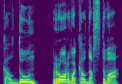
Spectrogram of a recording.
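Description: A man voicing a boastful male demon speaking through a possessed youth, in a slow, low, gloating way. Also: darkish tone, no room sound, studio quality, lightly acted.

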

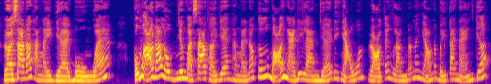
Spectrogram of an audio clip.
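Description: A woman's voice: mid-range voice, lively intonation, normal speed, fairly bright tone. A woman with a Southern Vietnamese accent telling ghost stories for her channel in a chatty, dramatic way, speaking straight to her listeners. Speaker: storyteller of a ghost-story channel. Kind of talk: casual ghost-story narration.

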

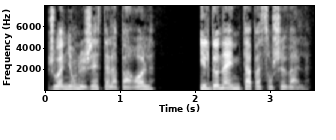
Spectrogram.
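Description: A woman narrating an audiobook novel with a steady, even reading. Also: medium pitch, normal speed, no room sound, clean studio sound. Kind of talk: scripted narration.

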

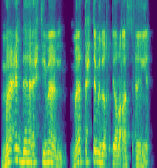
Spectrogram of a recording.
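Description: A man's voice: on the high side, sing-song, fast talker, bright, forceful tone. A man teaching a class, explaining patiently with rhetorical questions and frequent restarts. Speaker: Quran recitation teacher. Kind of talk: classroom lecture.

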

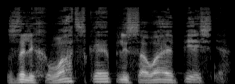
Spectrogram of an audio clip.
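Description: A man reading an audiobook as narrator, in an expressive, measured way. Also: lowish voice, dry recording, clean studio sound. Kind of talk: scripted narration.

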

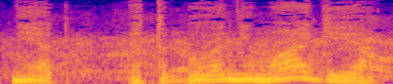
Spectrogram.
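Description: A man narrating a fantasy audiobook in a measured storytelling manner, told from a woman's point of view. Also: high voice, lively intonation. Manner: measured storytelling, voicing shouts from the crowd.

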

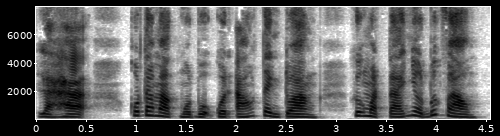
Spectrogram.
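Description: A woman's voice: mid-range voice, moderate pace. A woman reads a first-person family drama story. She voices each character herself and shifts her tone for the quarrels and the crying. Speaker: audiobook narrator.

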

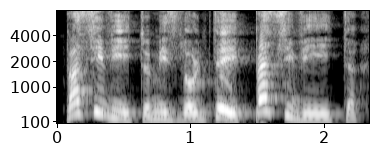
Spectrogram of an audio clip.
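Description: Narrator playing a sarcastic male villain, cold, mocking, slow menace. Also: on the high side, sing-song.

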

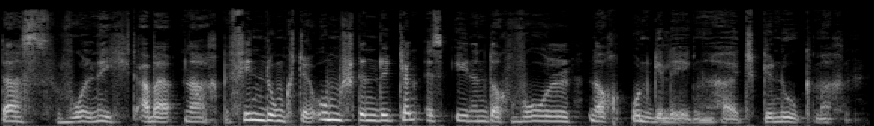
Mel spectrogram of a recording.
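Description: A cautious, stern judge weighs his words slowly and carefully, as a reader puts him on. The voice is husky, in an audiobook of old literary prose. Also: medium pitch, darkish tone, exaggerated voice. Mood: measured.

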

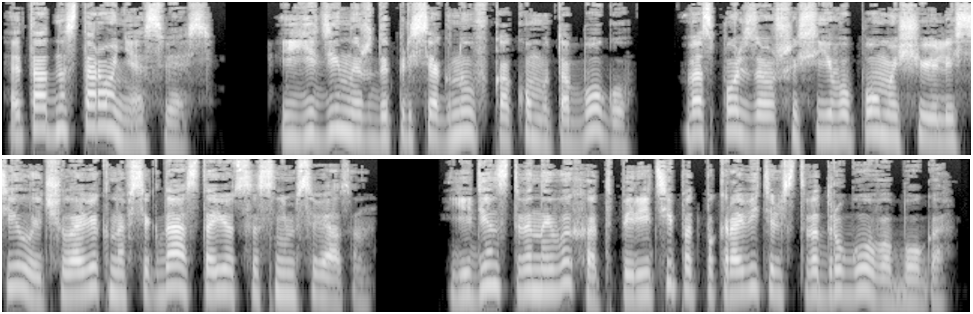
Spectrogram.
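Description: A woman voicing a dignified, weary male magister who lectures his students in a measured way. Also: medium pitch, darkish tone, no room sound, clean studio sound, natural voice.

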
